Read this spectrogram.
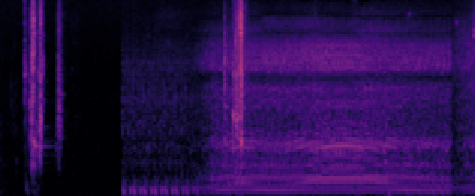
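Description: A motorbike engine roars and revs up and down.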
